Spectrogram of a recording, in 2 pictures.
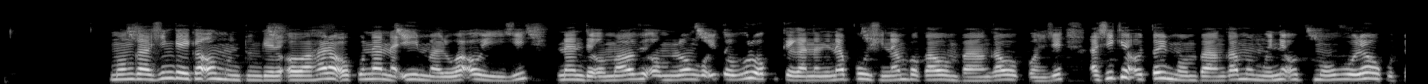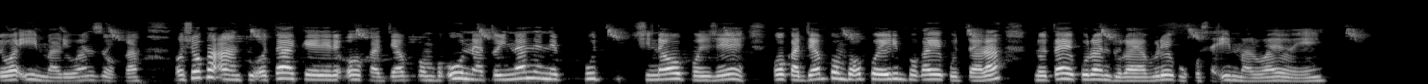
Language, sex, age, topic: Oshiwambo, female, 25-35, finance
